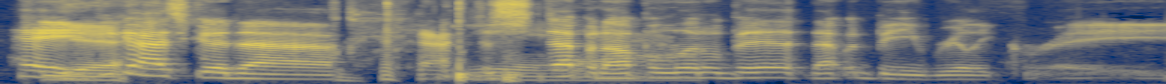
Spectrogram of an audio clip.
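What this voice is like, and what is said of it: Impression of Office Space boss. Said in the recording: “I picture him being more like the boss from Office Space, just walking around, be like”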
